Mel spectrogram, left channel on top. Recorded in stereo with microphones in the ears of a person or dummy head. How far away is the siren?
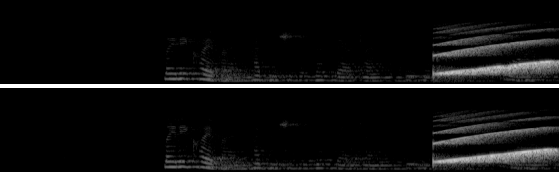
About 3 m.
